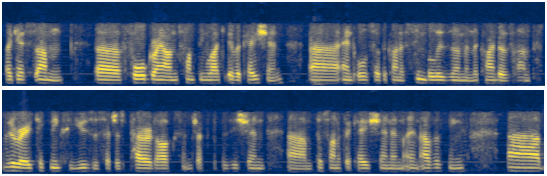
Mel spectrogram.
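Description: Male translator, Farsi first language, phone-line guest, flat and hesitant delivery. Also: mid-range voice, fairly quick, no echo. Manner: thoughtful, many fillers and restarts. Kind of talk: radio interview guest.

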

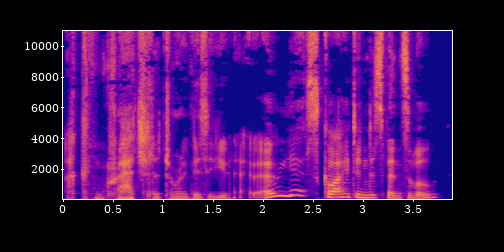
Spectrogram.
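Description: A man's voice: fairly high pitch, huge pitch swings, brisk, gravelly, no room sound, clean studio sound, pitched above the performer's own voice, heavily acted. A man voicing a boastful, self-important young married lady in an audiobook of a classic novel, with an affected, showy, patronising delivery. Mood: smug, vivacious.

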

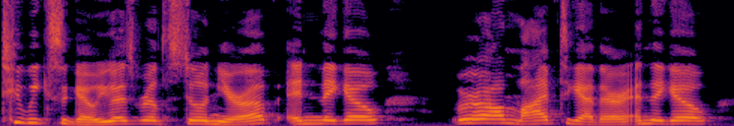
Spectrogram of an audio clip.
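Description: A woman in her twenties co-hosting a podcast, speaking in a flat, low-effort, mumbling way. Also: fairly quick. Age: 20s. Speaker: podcast co-host. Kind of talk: casual chat.

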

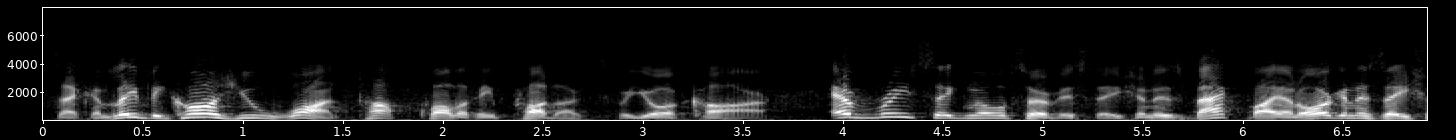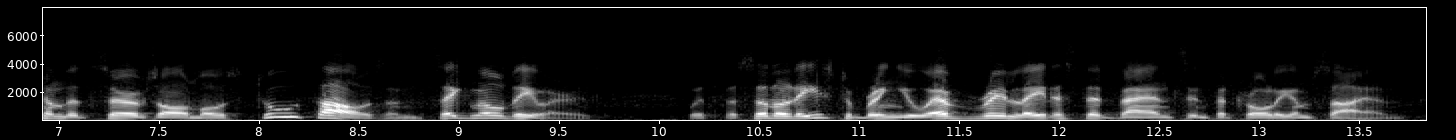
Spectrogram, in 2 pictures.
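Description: Smooth lively radio announcer man. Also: medium pitch, normal speed. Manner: smooth, persuasive. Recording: dull old radio broadcast with music.

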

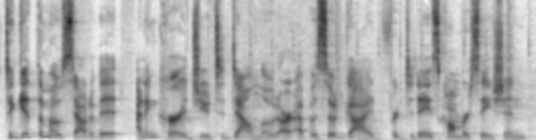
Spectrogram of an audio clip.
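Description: A woman reading a scripted podcast introduction in a bright, promotional way. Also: mid-range voice, fairly quick, vocal fry. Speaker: podcast announcer.

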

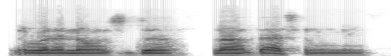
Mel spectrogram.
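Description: A man's voice: on the low side, monotone, fast talker, warm tone, no echo, muffled recording. A man in casual conversation, talking informally with street slang.

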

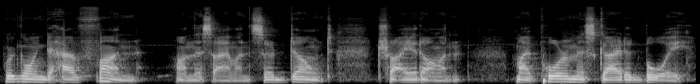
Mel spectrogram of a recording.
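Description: A man voicing a menacing talking pig's head that mocks, coaxes and threatens, at a slow, measured pace. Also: on the low side. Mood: threatening. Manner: mocking, coaxing then threatening.

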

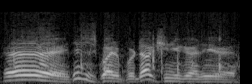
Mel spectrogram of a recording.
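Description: A brash provincial policeman in an old radio crime play. His voice is forceful and a bit high, always needling and bragging with mocking familiarity. The recording has faint vintage noise. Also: big pitch swings, moderate pace, vocal fry, full character voice, low-quality recording. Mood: boastful, needling. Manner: mocking, over-familiar, prodding. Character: brash, needling, boastful small-city policeman. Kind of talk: 1950s radio crime drama acting.

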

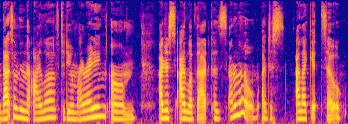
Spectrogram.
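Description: Chatty young woman with a gravelly edge. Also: a little high, no room sound. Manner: chatty, many "like" and "um" fillers. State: a little sick. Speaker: podcast host. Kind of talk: casual chat, album review.

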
